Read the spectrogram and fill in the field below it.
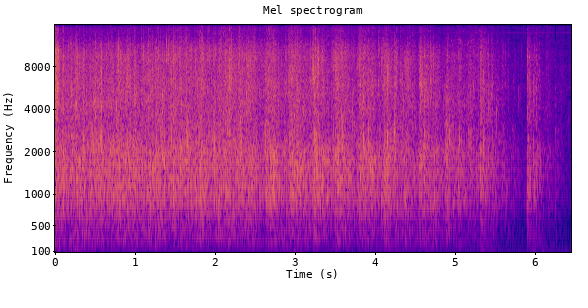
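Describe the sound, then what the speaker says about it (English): Sustained applause from an audience at a city State of the City address, dense and steady clapping that carries on for several seconds before tapering off near the end. "Let's give him a round of applause for his leadership."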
